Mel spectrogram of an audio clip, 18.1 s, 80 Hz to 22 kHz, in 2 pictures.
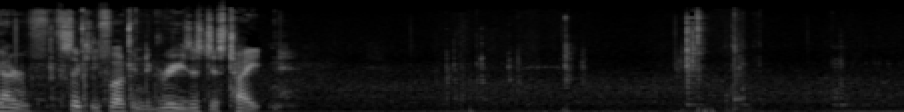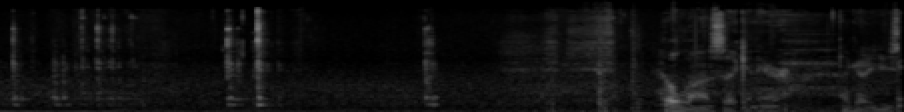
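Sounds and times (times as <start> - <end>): low steady hum: 0.0 - 18.0
bench vise metal clicks and knocks: 6.8 - 7.7, 8.3 - 10.5, 11.3 - 12.0, 13.3 - 13.6.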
